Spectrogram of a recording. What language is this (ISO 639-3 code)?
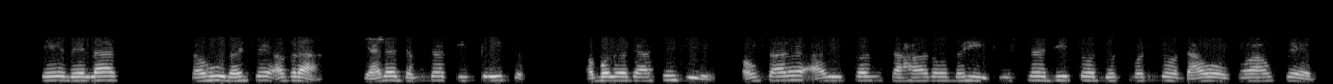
guj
